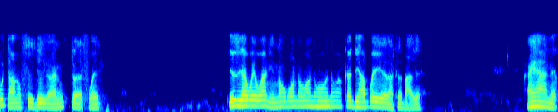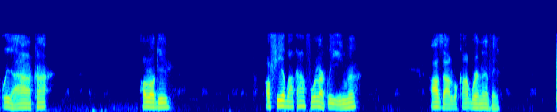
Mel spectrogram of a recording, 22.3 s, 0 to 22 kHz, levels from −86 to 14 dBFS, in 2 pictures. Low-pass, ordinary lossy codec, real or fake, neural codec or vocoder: 7.2 kHz; Opus, 16 kbps; fake; codec, 16 kHz, 1 kbps, X-Codec, HuBERT features, trained on LibriSpeech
